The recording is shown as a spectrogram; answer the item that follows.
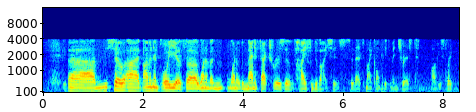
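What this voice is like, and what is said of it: Speaks English with a foreign accent. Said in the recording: “Despite the accent”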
